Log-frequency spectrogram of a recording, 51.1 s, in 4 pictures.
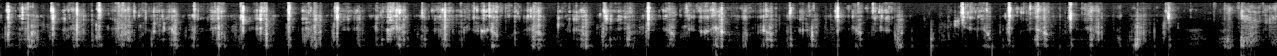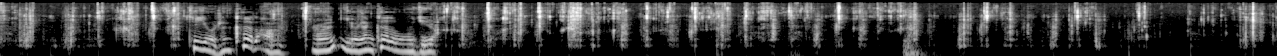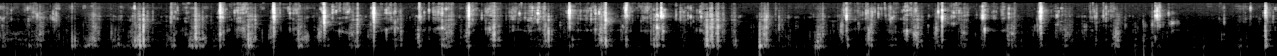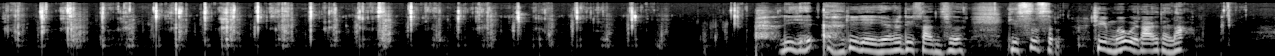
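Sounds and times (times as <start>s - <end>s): chewing with crunching clicks: 0.0s - 14.8s, 17.1s - 45.9s, 50.2s - 51.0s.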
